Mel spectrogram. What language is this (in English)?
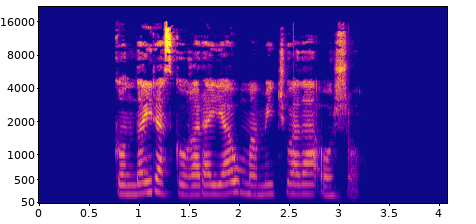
Basque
